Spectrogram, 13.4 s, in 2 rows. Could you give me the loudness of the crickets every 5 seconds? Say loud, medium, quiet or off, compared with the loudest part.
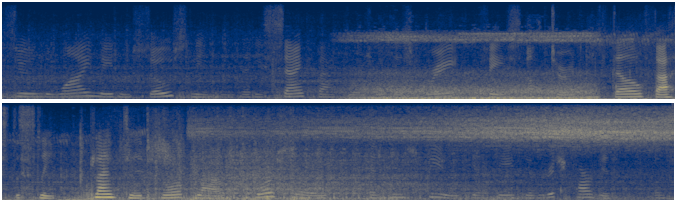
loud, medium, loud.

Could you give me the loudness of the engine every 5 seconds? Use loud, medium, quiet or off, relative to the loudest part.
quiet, loud, medium.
